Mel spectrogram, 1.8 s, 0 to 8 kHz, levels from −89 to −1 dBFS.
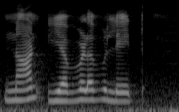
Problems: low volume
